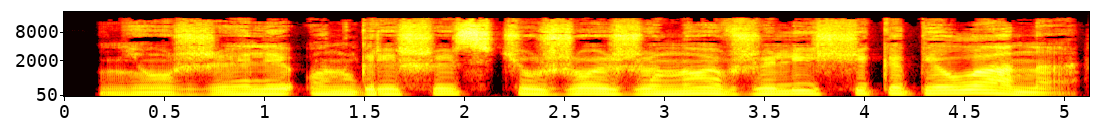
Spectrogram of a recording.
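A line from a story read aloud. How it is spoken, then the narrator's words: Hoarse voice. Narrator (Russian): наконец хрипло произнес он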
